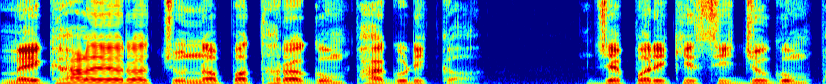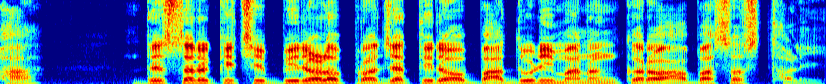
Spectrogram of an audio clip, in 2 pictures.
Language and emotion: Odia, neutral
